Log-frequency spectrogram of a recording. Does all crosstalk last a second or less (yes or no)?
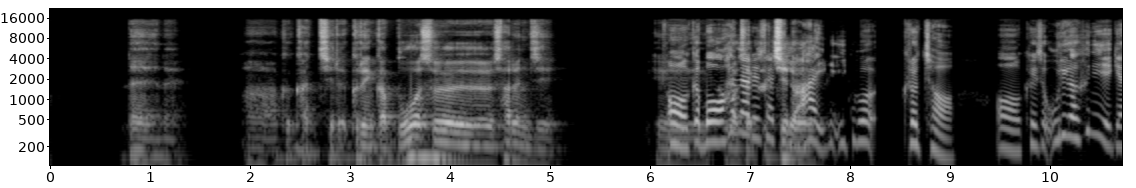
no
